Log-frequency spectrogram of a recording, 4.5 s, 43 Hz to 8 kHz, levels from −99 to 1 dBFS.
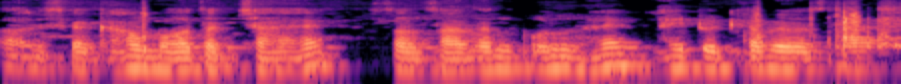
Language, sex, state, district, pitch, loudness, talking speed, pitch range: Hindi, male, Bihar, Purnia, 115 Hz, -23 LUFS, 185 wpm, 110-120 Hz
